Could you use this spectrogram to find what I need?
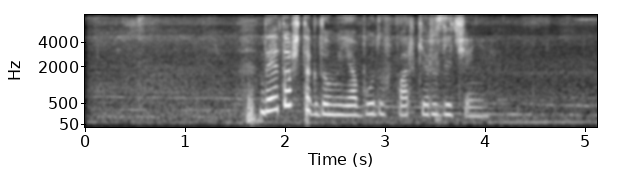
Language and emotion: Russian, positive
